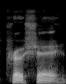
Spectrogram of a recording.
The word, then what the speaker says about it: Proche: James Proche, DeMarcus Robinson. – Garbage. It's pronounced Proche. It's French. Oh, that's a good point.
